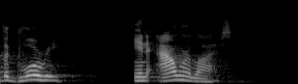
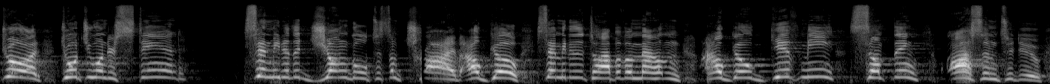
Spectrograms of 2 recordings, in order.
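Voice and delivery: loud, high protest at God; angry plea; 6 semitones higher, 5 dB louder than usual. Acted. Pastor shouting his frustration at God, angry and loud. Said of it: "And I'm, like, angry".

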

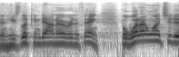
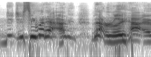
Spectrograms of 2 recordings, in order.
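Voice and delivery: much higher, giddy with amazement; excited disciple; 10 semitones higher, faster than usual. Pretend. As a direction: blurt it out, thrilled and laughing.

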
